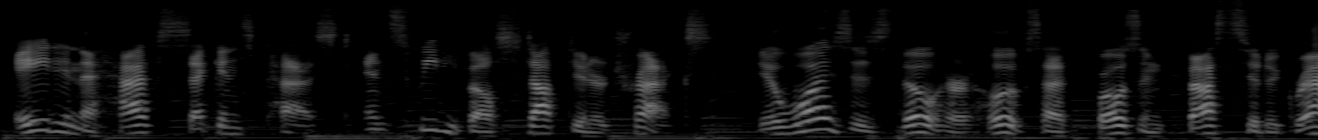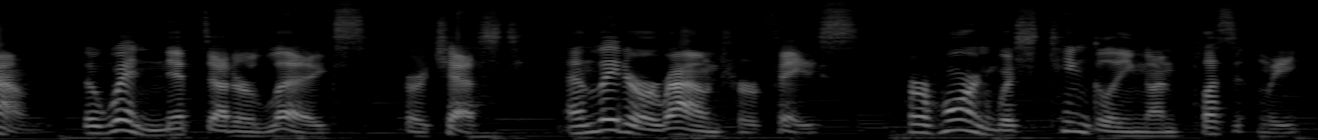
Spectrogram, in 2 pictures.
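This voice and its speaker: Female narrator, low-pitched, expressive dramatic storybook read with wide melody. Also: moderate pace, hardly any pauses, faint music behind. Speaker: fanfiction reader.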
